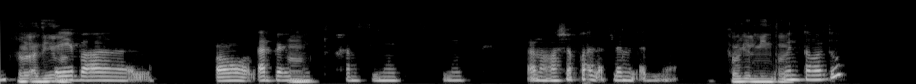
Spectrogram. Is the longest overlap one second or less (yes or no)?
yes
